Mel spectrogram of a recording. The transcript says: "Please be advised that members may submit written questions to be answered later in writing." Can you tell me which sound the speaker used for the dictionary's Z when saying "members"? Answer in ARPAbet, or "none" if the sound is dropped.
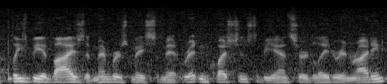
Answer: Z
